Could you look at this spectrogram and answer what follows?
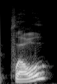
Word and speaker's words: Poirot: prononciation anglaise parce que c'est il s'appelle hercule poirot et il est belge donc ça se prononce les reculs et les anglais disent caractérise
